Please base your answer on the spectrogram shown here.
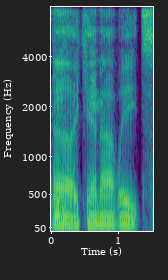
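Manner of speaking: slow, drawn-out deadpan sarcasm, sounding indifferent.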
